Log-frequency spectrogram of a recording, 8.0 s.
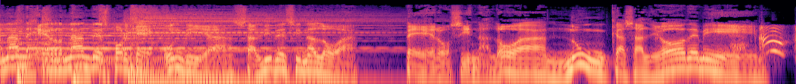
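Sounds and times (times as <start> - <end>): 
Mexican grito shout: 0.0 - 1.6
speech: 0.1 - 7.8.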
